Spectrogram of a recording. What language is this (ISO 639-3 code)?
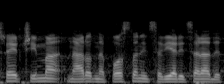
srp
